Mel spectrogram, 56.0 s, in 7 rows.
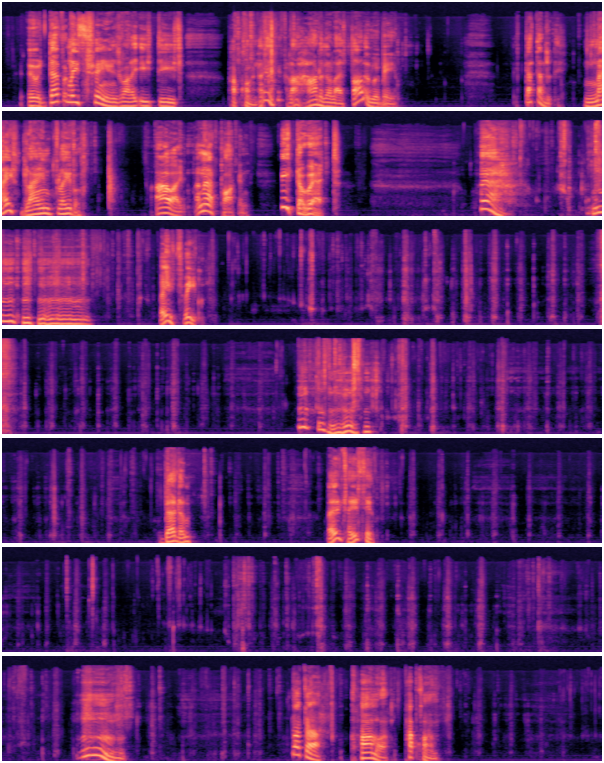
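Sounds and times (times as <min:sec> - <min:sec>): person chewing crunchy popcorn: 0:03.0 - 0:05.9, 0:14.0 - 0:56.0
person's short voiced sound: 0:03.1 - 0:04.1, 0:14.4 - 0:14.9, 0:15.8 - 0:17.2, 0:28.0 - 0:29.0, 0:49.0 - 0:49.7.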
